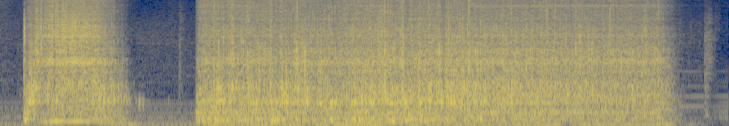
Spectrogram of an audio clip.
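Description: A blender whirs loudly in a short burst, chopping rough-cut ginger, stops briefly, then runs again for several seconds with a coarse grinding texture before cutting off.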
